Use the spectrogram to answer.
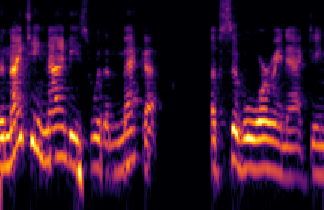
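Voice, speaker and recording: An unremarkable speaking voice from a man with an American accent, fairly high in pitch, at a fairly quick pace. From Virginia, US. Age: 60s. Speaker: author and retired Air Force officer. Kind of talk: casual interview.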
